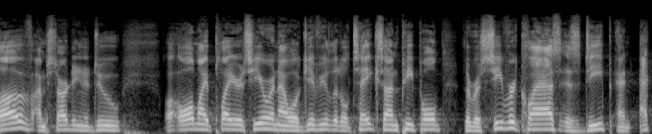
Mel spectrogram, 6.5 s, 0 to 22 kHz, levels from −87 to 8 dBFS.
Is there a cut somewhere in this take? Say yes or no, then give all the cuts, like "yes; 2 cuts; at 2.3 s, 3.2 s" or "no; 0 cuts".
no; 0 cuts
